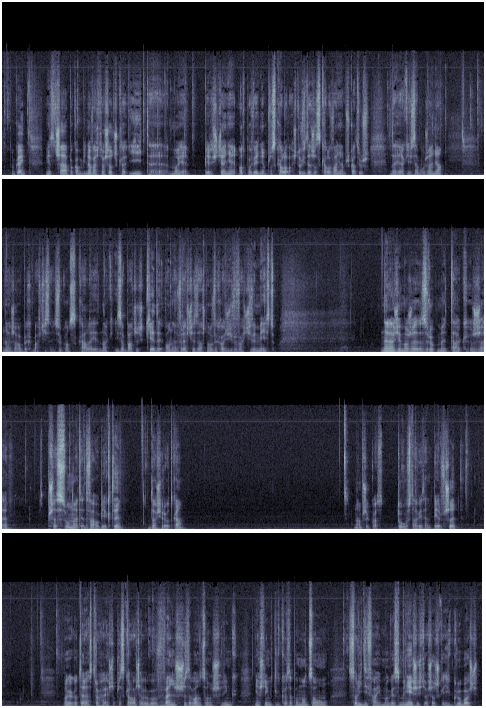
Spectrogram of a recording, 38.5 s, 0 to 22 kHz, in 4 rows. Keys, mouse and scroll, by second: 2.8 s, 7.6 shift+z, 8.5 Escape, 8.9-10.6 middle drag, 9.6 s, 13.7-15.6 middle drag, 20.8 KP_1, 22.1-24.0 drag, 27.8-29.6 middle drag, 30.0 s, 34.4-38.5 drag.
